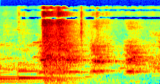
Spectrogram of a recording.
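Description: Background music with slow held notes that stop about a quarter-second in, followed by a short rustling noise and faint dog sounds.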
